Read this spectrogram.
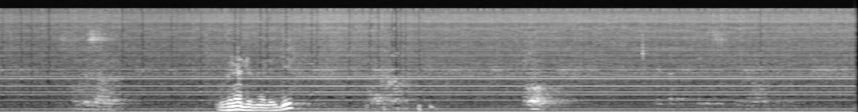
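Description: A man speaks into a microphone in a large room, in short bursts with pauses.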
